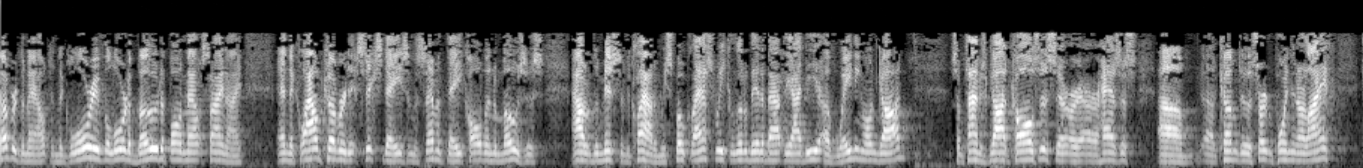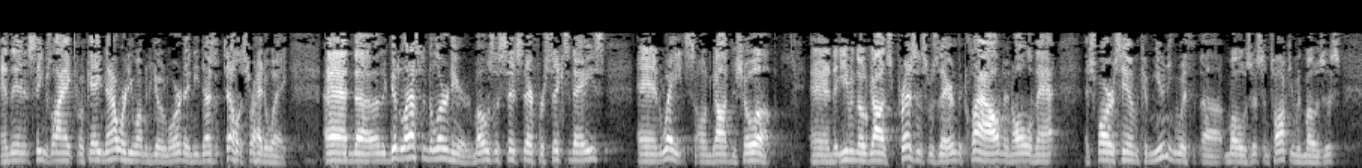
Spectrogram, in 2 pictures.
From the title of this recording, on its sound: Ketha Heights Baptist Church ~ Live Broadcast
